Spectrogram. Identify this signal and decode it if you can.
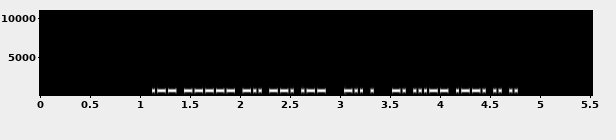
Morse code, heard as a keyed tone, about 41 wpm, 700 Hz. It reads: W0DGW DE N3PII
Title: USA Callsign DE Callsign - 5 Characters - 45wpm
